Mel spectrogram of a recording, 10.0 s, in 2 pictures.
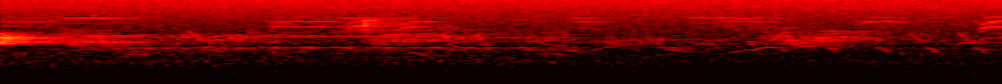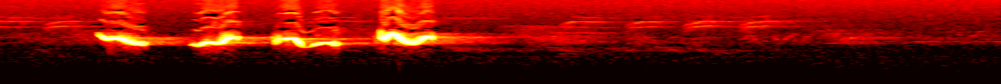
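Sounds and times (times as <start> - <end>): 
Scarlet tanager calling with sharp clicks and short burry notes: 5.5 - 7.3.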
